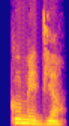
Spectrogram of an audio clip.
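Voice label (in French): "comedien", French; profesiones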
